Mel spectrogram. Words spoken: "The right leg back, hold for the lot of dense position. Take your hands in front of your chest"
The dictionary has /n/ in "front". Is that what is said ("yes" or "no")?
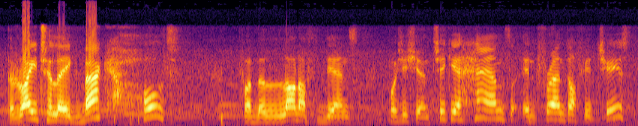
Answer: yes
